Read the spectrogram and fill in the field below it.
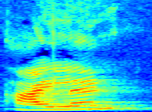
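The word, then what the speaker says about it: island: को समझते हैं प्लीज क्या-क्या हो सकते हैं आईलैंड एंड माउंटेन ऐड जिस आईलैंड्स यहां पर साइलेंट है और आयरलैंड यह है और यह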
